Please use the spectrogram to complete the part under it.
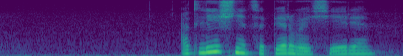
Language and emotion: Russian, neutral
